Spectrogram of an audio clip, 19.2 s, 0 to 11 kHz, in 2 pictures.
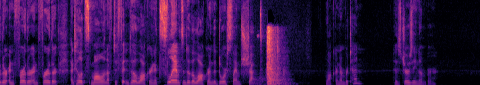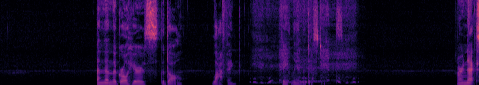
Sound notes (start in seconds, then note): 5.0 locker shutting sound; 14.6 creepy laughing sound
